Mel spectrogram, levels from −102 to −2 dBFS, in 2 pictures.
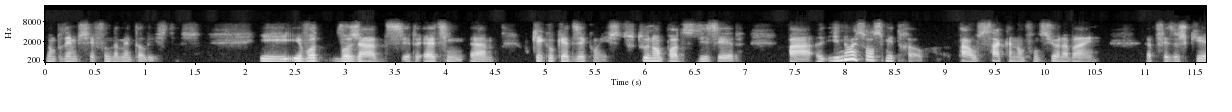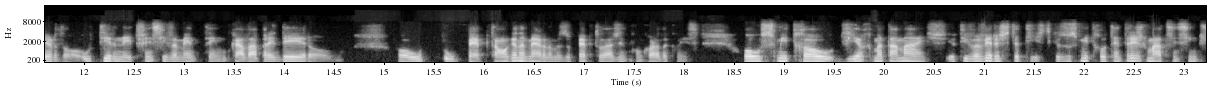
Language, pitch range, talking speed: Portuguese, 125-150 Hz, 220 wpm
